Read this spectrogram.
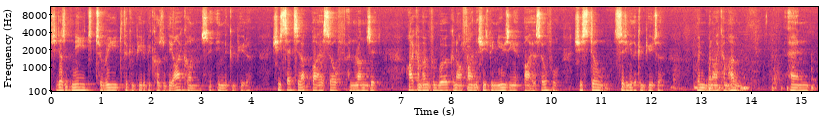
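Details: Adult man speaking; Normal speech.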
